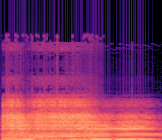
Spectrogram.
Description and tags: Some Djembe samples distorted
distorted, dark, distortion, noise, drone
